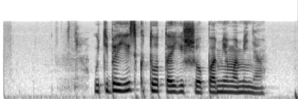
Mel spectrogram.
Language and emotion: Russian, neutral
